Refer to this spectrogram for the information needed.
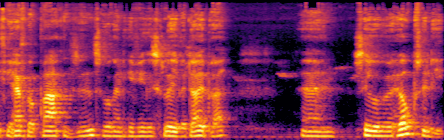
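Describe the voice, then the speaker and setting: Fairly quick, somewhat breathy speech with an Australian accent, a dark, mellow tone and fairly even intonation. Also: man. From South Australia. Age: 60s. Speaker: Parkinson's patient video diarist. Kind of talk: personal video diary. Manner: rambling, hesitant with fillers.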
